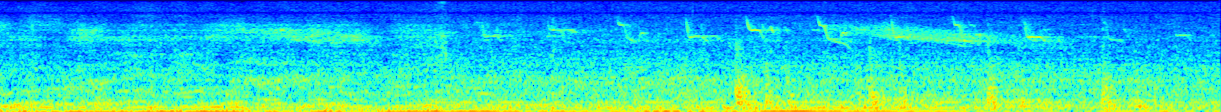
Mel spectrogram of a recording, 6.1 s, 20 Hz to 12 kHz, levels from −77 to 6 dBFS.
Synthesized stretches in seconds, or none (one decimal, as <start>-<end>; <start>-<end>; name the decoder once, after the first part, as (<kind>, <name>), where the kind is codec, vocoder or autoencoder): 0.0-2.2 (codec, SNAC)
